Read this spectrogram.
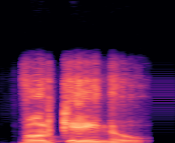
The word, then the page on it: volcano: Indian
